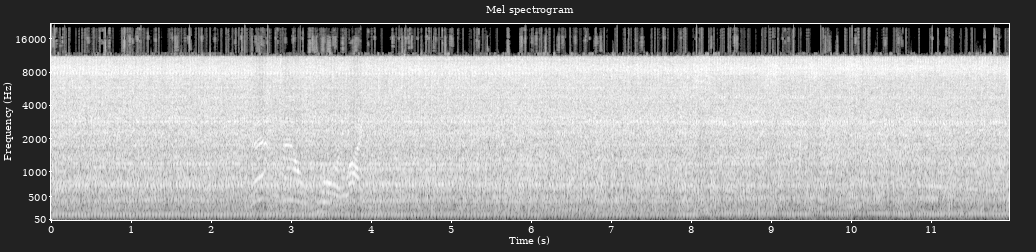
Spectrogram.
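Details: Briggs & Stratton 17.5 OHV single-cylinder lawnmower engine after new hand-cut gasket; steady even drone, clean unwavering pitch, no stumbles or knocks; starts every time on key, compression release working, runs healthy.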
